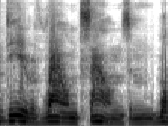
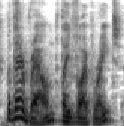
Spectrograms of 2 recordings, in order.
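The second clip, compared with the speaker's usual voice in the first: ordinary talk, nothing marked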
